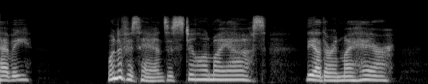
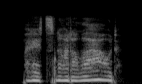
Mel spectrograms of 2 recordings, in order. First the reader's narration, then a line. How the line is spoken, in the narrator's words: I whisper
